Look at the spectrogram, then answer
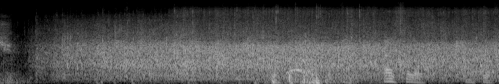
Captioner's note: applause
